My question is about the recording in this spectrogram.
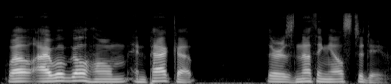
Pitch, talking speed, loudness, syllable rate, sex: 130 Hz, 200 wpm, -19 LUFS, 5.6 syllables/s, male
